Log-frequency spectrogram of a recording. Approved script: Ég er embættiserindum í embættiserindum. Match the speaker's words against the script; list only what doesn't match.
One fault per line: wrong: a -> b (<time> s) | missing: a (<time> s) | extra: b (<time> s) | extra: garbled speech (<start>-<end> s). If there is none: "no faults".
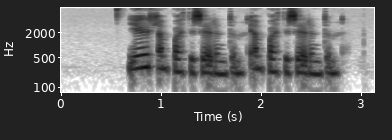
no faults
